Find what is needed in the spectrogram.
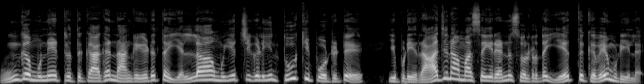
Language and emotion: Tamil, angry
